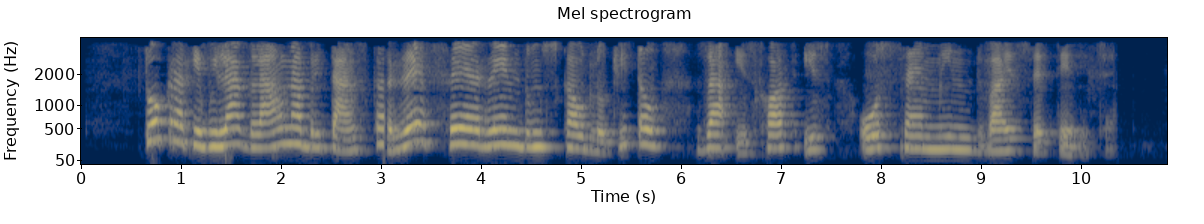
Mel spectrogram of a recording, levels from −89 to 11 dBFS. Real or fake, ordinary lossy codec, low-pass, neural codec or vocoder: real; MP3, 24 kbps; 3.6 kHz; none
